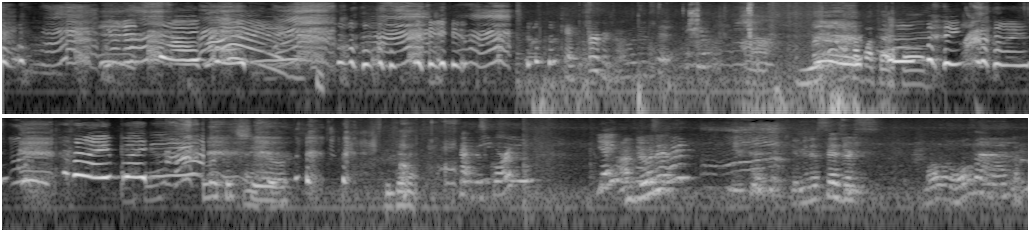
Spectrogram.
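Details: Newborn baby boy, a second child, crying just after hospital delivery: repeated high-pitched wailing cries with short gasping breaths between them, adult voices and room noise; newborn cry.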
